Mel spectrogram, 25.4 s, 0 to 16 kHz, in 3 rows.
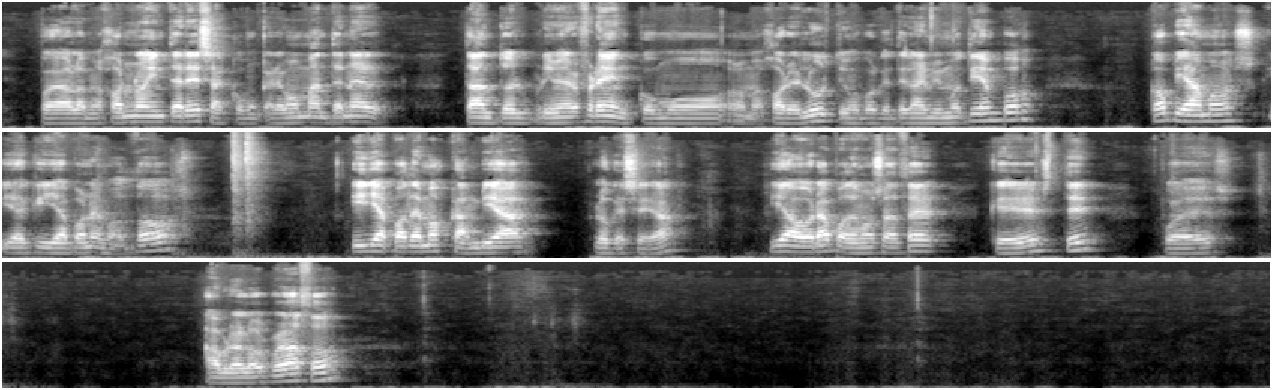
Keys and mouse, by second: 1.0-14.6 drag, 10.1 Return, 13.5 alt+q, 14.6 right click, 15.4-18.1 drag, 16.9 g, 19.0 right click, 19.8-22.5 drag, 20.6 g, 23.2-25.3 drag.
